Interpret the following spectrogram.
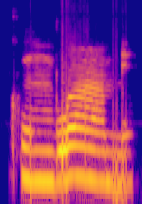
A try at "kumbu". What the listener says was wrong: Ekumbwame. Remember E in Kikongo. Ekumbwame.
